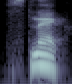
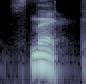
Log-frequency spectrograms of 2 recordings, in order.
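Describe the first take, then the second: No difference in how they are said.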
